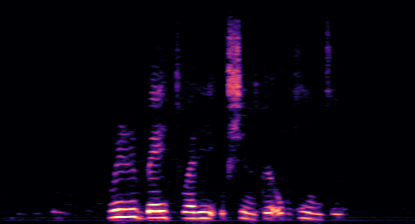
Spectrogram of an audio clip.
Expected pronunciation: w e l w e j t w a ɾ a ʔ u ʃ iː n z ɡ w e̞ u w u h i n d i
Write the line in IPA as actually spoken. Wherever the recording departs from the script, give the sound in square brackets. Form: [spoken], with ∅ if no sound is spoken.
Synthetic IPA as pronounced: w [i] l [b] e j t w a ɾ [i] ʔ u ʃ iː n z ɡ w e̞ u [β] u h [iː] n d i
